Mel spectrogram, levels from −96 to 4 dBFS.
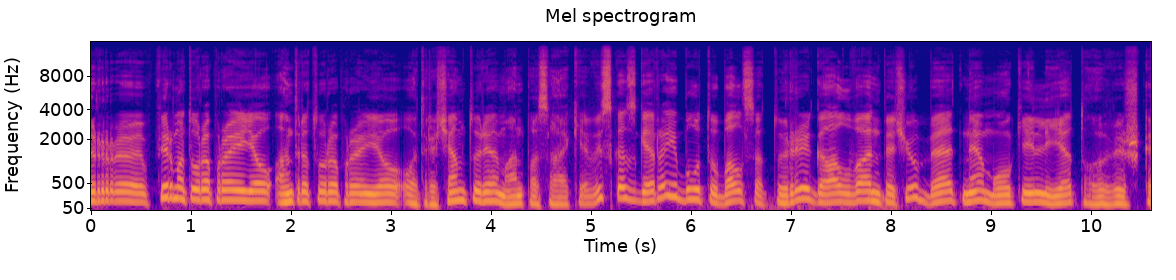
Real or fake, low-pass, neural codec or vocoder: fake; 14.4 kHz; vocoder, 44.1 kHz, 128 mel bands every 512 samples, BigVGAN v2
